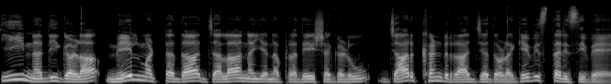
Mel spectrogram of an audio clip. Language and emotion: Kannada, neutral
